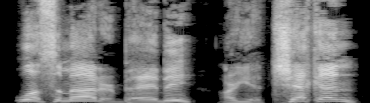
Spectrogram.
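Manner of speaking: high, sneering schoolyard taunt; mocking taunt. Coker taunting the younger boy, mocking. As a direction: pounce on him with mockery. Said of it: "Coker pounced".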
